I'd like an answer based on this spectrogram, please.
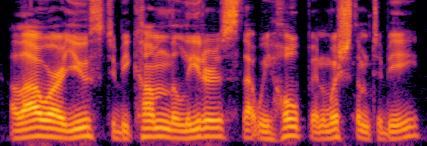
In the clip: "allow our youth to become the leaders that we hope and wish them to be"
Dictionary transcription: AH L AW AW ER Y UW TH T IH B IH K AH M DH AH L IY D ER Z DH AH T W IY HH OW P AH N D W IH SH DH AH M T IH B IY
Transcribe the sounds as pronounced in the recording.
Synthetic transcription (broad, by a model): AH L AW AW ER Y UW TH T IH B IH K AH M DH AH L IY D ER Z DH AH T W IY HH OW P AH N W IH SH DH AH M T IH B IY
